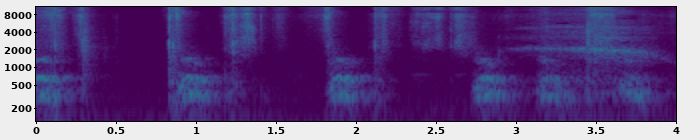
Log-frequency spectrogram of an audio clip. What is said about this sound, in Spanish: Espero que no escuchen a Frodo ladrando.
